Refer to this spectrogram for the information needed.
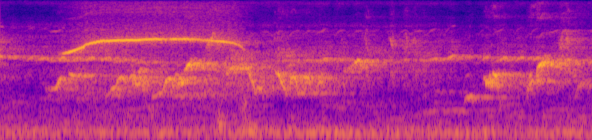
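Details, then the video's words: A Borneo white-rumped shama in a group training session gives a loud, pure high whistle that rises and then holds. Softer warbled and chirped notes follow, with quiet twitters at the end. "LATIHAN BERSAMA BURUNG MURAY BATU BORNEO"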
